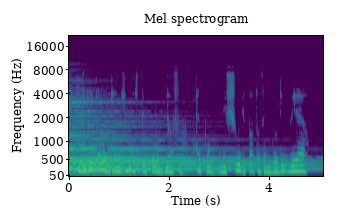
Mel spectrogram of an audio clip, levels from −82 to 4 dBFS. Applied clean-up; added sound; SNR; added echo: none; Guitar; 1 dB; none.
